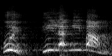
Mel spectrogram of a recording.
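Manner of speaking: high-pitched cry of alarm; teriak kaget. Acted. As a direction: yell it out like a startled boy. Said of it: "Langsung teriak". (berseru tinggi karena kaget)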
